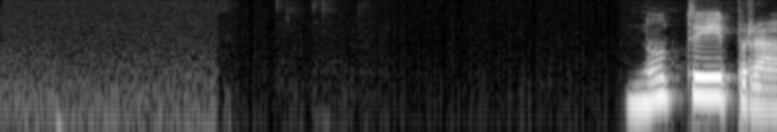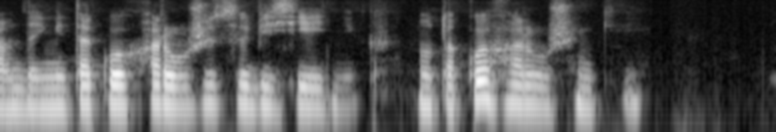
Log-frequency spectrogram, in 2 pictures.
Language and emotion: Russian, neutral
